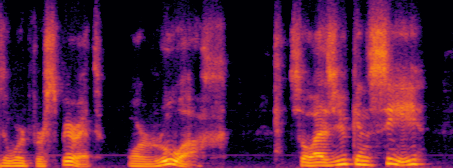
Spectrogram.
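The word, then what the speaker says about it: רוּחַ: underneath a consonant where instead of pronouncing it after the consonant you pronounce before it so remember um normally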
